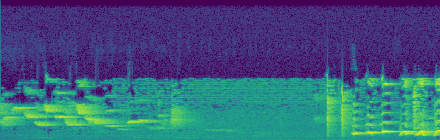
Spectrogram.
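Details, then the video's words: White-rumped shama song: soft high whistles at first, a long quiet gap, then loud sharp clicks and a fast ringing whistled phrase near the end. "Kicauan khas Murai Batu"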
